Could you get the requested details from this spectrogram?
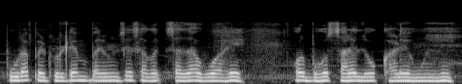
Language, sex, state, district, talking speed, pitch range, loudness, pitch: Hindi, male, Madhya Pradesh, Bhopal, 195 wpm, 170-180 Hz, -13 LUFS, 175 Hz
